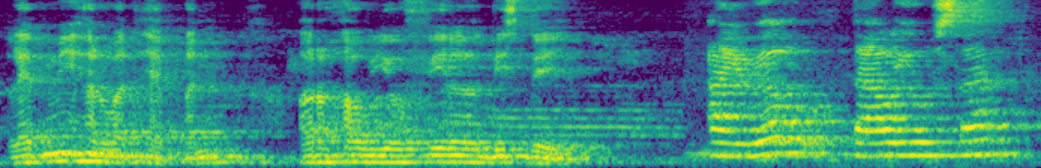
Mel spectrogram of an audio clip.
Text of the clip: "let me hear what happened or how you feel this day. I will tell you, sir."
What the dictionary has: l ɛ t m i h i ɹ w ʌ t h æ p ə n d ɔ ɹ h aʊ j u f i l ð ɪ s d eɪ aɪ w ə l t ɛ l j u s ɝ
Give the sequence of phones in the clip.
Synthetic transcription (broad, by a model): l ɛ t m i h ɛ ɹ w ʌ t h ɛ p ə n ɔ ɹ h aʊ j u f i l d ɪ s d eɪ aɪ w ə l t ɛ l j u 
